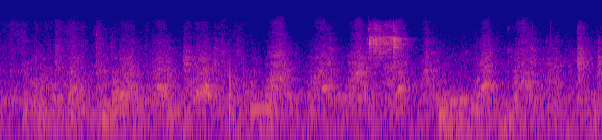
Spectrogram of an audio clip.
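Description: A brush scrapes softly on a canvas.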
